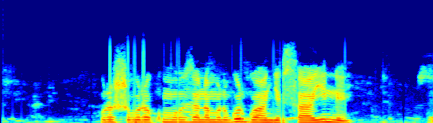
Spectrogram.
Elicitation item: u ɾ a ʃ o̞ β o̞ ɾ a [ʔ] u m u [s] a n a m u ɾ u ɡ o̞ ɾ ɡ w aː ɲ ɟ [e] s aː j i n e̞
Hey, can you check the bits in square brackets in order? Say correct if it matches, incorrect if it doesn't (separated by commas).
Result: incorrect, incorrect, correct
